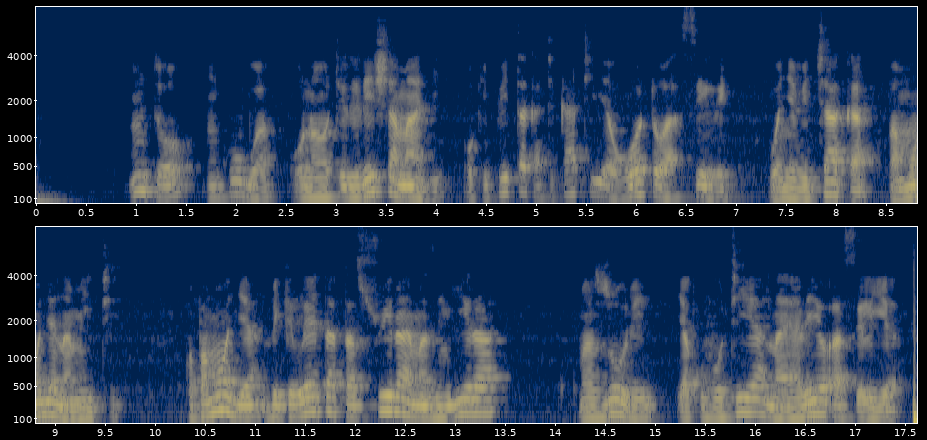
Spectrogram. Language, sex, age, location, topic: Swahili, male, 18-24, Dar es Salaam, agriculture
